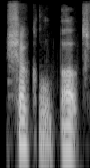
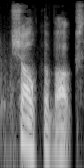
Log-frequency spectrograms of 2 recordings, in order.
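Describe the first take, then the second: First: The first word is said shuckle, k before l. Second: The first word is said shulker, l before k. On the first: The speaker calls it wrong. "I always keep saying sh- shuckle box" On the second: The speaker calls it right. "there we go"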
